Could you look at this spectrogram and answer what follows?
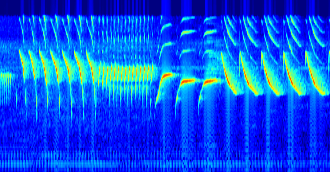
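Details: A canary sings a training song. A run of descending sweeps and a brief fast trill are followed by upslurred whistles and then a steady series of loud downward swoops.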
